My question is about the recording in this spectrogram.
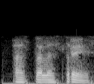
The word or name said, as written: hasta las 3:00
